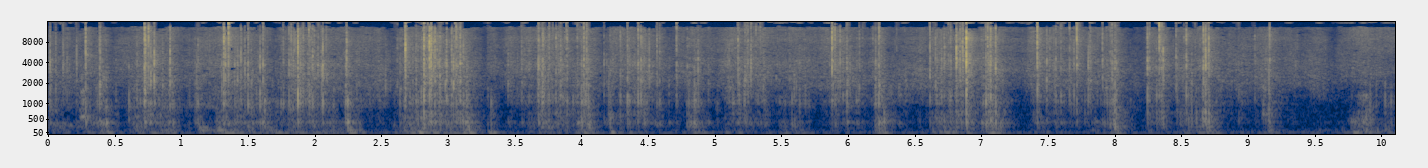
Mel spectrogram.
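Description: An empty blue metallic foil bubble padded envelope is held in both hands while fingertips and nails scratch and squeeze it. This produces quiet, steady bright crinkling and crackling in quick, dense bursts that rise and fall throughout.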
